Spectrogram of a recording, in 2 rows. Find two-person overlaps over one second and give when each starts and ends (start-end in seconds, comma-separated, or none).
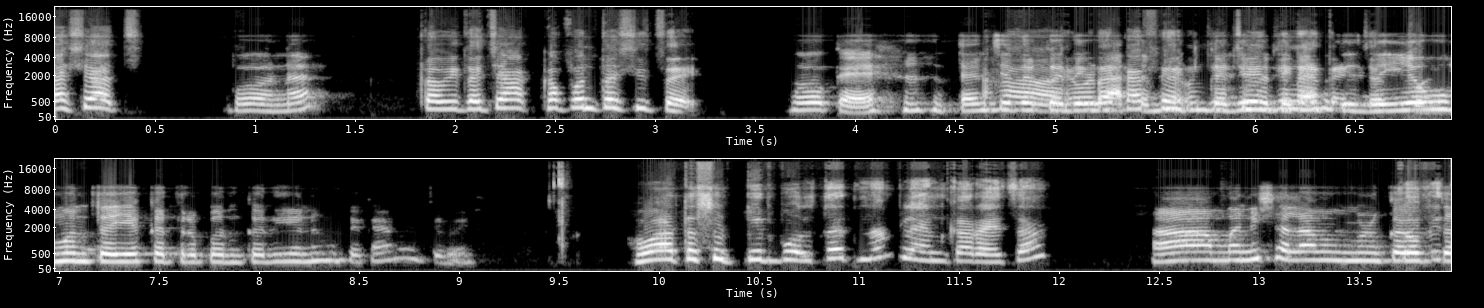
4.7-6.9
